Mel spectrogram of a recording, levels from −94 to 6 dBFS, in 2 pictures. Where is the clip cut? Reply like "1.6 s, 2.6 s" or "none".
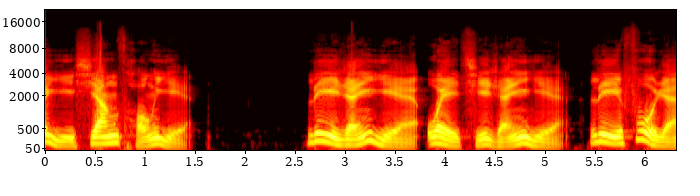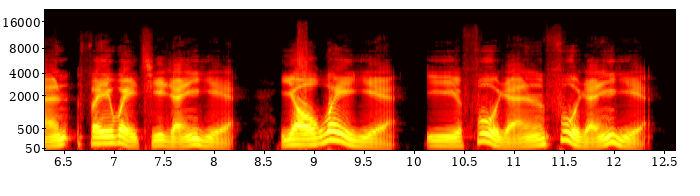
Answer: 5.3 s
